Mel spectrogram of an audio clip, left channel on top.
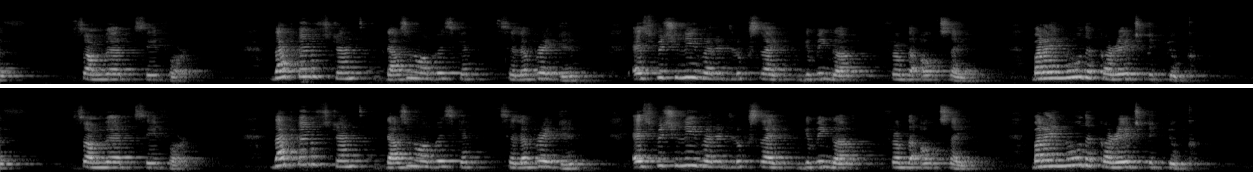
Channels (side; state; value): both; normal; correlation 0.45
